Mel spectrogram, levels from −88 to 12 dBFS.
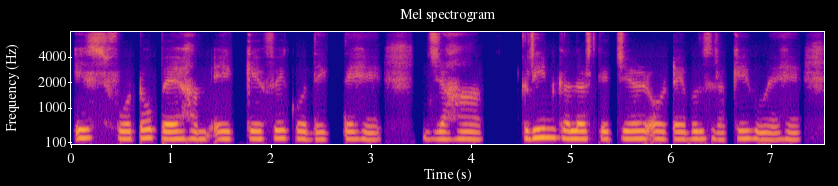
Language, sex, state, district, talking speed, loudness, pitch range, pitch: Hindi, female, Arunachal Pradesh, Lower Dibang Valley, 150 wpm, -17 LUFS, 190-200 Hz, 195 Hz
